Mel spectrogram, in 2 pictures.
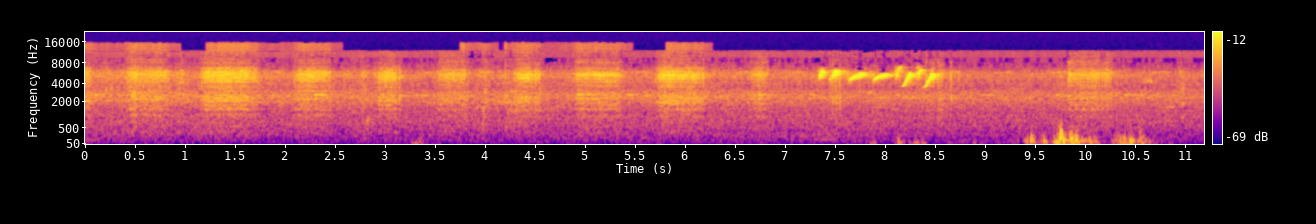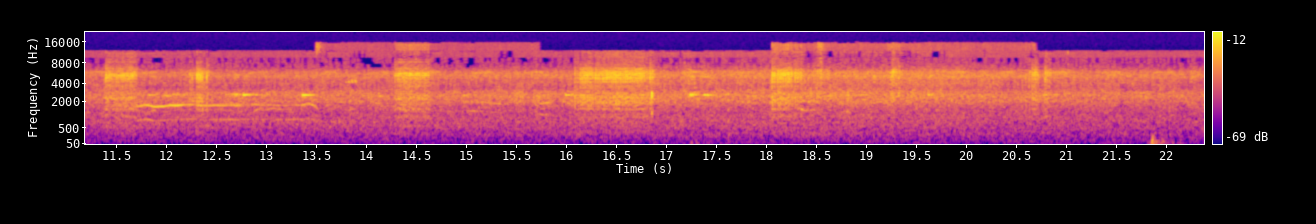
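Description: Faint outdoor ambience with a quick run of high bird chirps about seven seconds in, a few low thumps around ten seconds, and a faint held whistle-like call a little later.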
